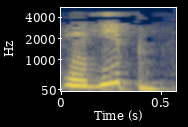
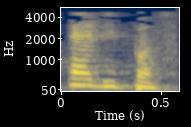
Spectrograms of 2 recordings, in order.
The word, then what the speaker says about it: Oedipus: À, người mà học văn hóa Pháp thì biết tên chàng này là Oedip. Trong khi cái người cũng cái tên đó về đến tiếng Anh thì người Anh, người Mỹ đọc là chữ là Oedipus.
